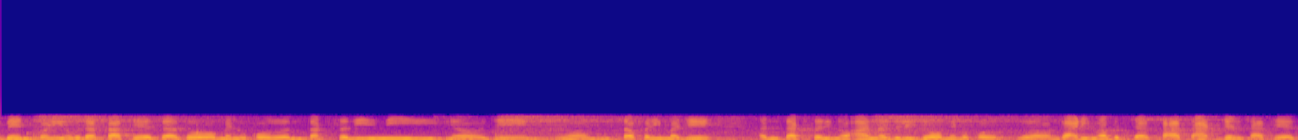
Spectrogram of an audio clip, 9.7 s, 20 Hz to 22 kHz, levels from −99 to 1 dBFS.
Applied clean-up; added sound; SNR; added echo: none; Crash cymbal; 19 dB; none.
